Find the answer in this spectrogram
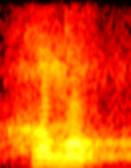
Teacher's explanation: الميم عند الوصل ضمها، والميم اذا وقفت عليها سكنها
